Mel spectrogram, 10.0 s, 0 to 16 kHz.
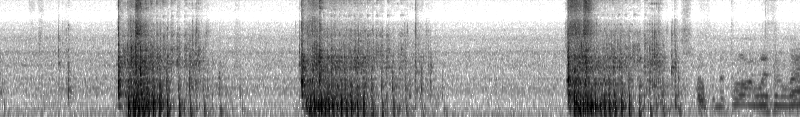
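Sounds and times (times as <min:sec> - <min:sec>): engine firing and sputtering: 0:01.4 - 0:02.9, 0:03.7 - 0:05.6, 0:07.0 - 0:08.6.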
